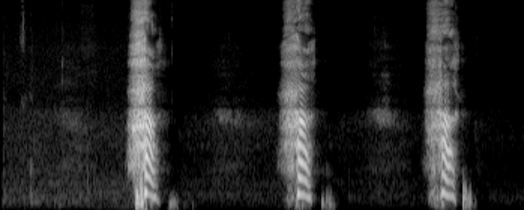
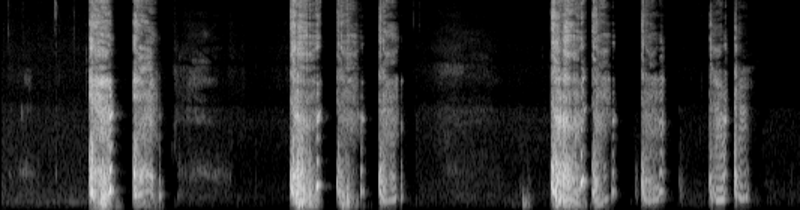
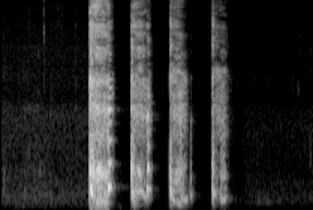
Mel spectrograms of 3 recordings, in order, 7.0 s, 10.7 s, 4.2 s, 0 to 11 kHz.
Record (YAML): exhalation_length: 7.0 s
exhalation_amplitude: 32766
exhalation_signal_mean_std_ratio: 0.26
three_cough_length: 10.7 s
three_cough_amplitude: 32753
three_cough_signal_mean_std_ratio: 0.32
cough_length: 4.2 s
cough_amplitude: 32767
cough_signal_mean_std_ratio: 0.3
survey_phase: beta (2021-08-13 to 2022-03-07)
age: 45-64
gender: Female
wearing_mask: 'No'
symptom_cough_any: true
symptom_new_continuous_cough: true
symptom_runny_or_blocked_nose: true
symptom_sore_throat: true
symptom_headache: true
symptom_change_to_sense_of_smell_or_taste: true
smoker_status: Never smoked
respiratory_condition_asthma: false
respiratory_condition_other: false
recruitment_source: Test and Trace
submission_delay: 2 days
covid_test_result: Positive
covid_test_method: RT-qPCR
covid_ct_value: 28.5
covid_ct_gene: ORF1ab gene
covid_ct_mean: 29.2
covid_viral_load: 270 copies/ml
covid_viral_load_category: Minimal viral load (< 10K copies/ml)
